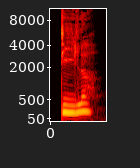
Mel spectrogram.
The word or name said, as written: DEALEREN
